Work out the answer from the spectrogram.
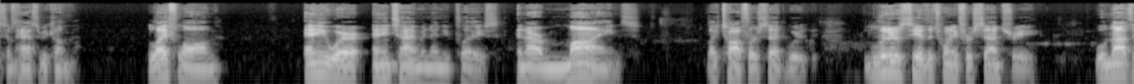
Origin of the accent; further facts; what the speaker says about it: Chicago, Illinois, United States; I'm a Chicagoan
